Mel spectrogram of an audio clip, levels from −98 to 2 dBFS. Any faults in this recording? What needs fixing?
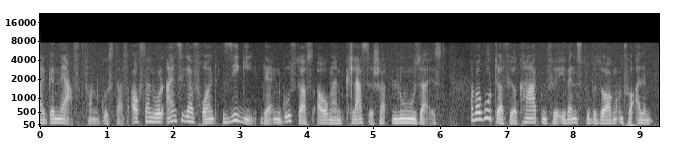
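From 6.04 to 6.46 s, just before "aber gut dafür", the room background turns into a steady, featureless hiss, about 2 dB quieter. This is comfort noise in place of the background, likely from discontinuous transmission filling a detected pause with synthetic noise. Turn off discontinuous transmission on this call path.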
